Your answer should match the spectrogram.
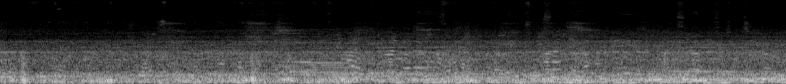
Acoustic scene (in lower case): subway train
